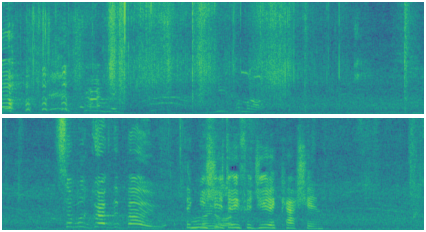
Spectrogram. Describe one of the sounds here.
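A woman talks with animation close by, outdoors.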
